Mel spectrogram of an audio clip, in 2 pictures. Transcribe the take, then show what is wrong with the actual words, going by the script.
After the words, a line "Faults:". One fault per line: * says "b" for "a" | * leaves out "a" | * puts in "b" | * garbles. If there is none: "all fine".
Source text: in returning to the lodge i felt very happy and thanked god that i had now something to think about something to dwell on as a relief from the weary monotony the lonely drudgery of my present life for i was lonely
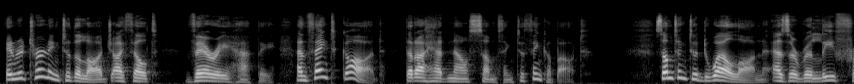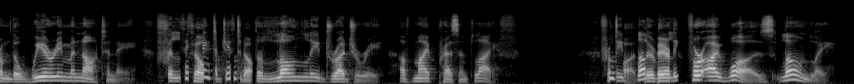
in returning to the lodge i felt very happy and thanked god that i had now something to think about something to dwell on as a relief from the weary monotony [garbled] the lonely drudgery of my present life [garbled] for i was lonely
Faults:
* garbles
* garbles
